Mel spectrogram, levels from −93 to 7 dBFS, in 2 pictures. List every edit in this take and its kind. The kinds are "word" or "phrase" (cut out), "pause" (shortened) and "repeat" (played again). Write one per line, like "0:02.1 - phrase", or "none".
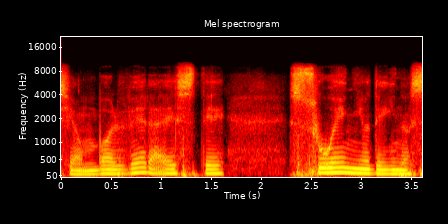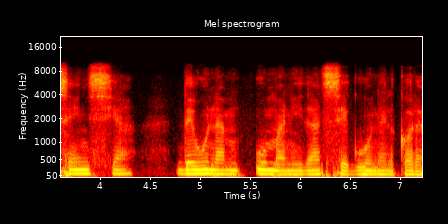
none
